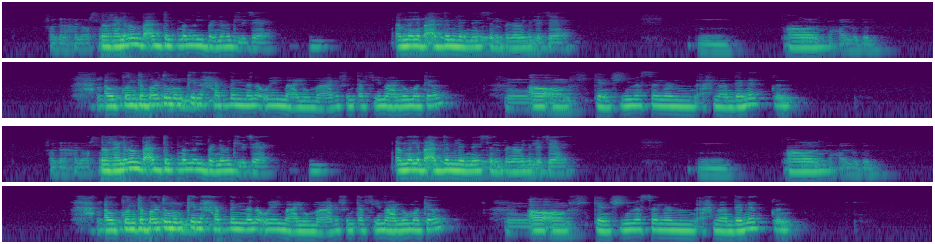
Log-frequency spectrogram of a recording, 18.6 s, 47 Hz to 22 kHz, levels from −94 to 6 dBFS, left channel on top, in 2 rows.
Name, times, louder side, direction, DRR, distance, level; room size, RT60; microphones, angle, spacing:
voice 1, 0.4-1.3 4.0-5.4 6.9-7.3 7.8-8.8 10.2-11.4 14.3-15.0, equal, 5° left, 0.7 m, -39 dB
voice 2, 1.0-2.7 3.1-3.2 3.9-5.7 7.8-8.3 10.0-13.7 14.6-15.0 15.3-17.2, right 2 dB, 75° right, 0.7 m, -25 dB
10.5 x 10.0 x 2.3 m
head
